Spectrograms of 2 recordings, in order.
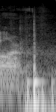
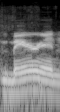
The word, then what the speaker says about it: Marwyn: It's actually Oh. Marwyn. I thought it was Marin, like the girl from Link's Awakening.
